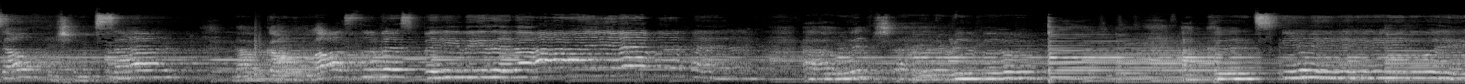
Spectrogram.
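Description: A woman singing with piano accompaniment, her voice gliding between long held notes.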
